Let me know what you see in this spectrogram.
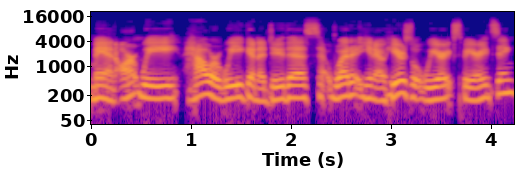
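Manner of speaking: ordinary talk, nothing marked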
